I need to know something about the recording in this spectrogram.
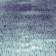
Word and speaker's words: brug: Dan fakta menariknya sebenarnya dulu disebut dalam bahasa Belanda yaitu brug, atau artinya jembatan. Namun karena ada pelafalan yang kurang sempurna dari kata Belanda brug ini, sekarang disebutnya menjadi berok, atau lebih familiarnya jembatan Berok begitu.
